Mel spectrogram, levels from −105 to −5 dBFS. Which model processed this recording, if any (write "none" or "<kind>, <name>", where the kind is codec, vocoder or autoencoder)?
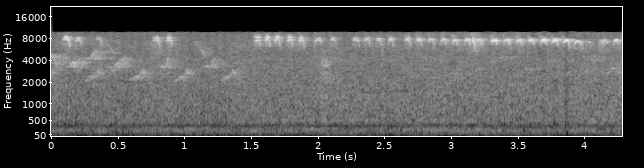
none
